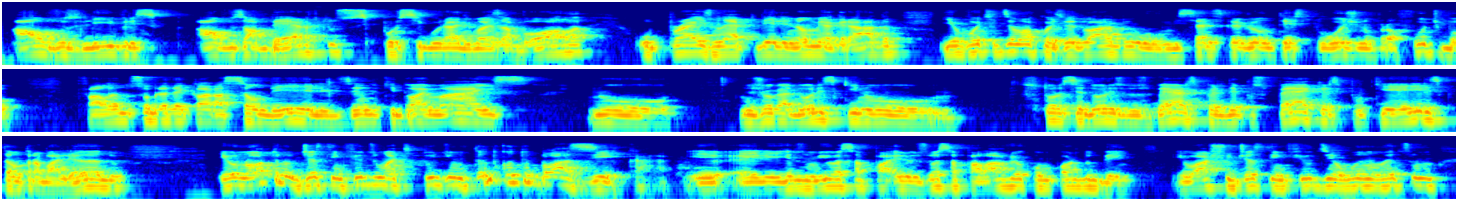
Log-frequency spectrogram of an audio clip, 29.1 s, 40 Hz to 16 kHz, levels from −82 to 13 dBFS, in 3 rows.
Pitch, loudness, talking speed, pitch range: 115 Hz, -18 LUFS, 190 wpm, 105-130 Hz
